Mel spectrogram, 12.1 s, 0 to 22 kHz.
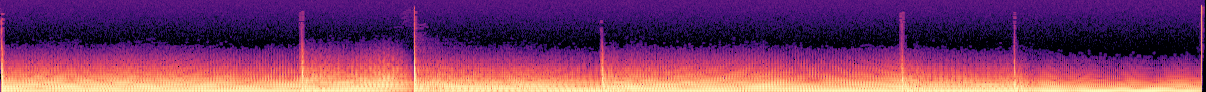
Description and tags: Cloud Bass Electronic (2)
an electronic backing bass loop I wrote. C-minor, 80-bpm. Pairs well with a more complicated sounding bass that I uploaded alongside this.
loop, bass, 80-bpm, deep, cloud, simple, beat, Cm, dance, funk, techno, funky, low, electro, electronic, Minor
